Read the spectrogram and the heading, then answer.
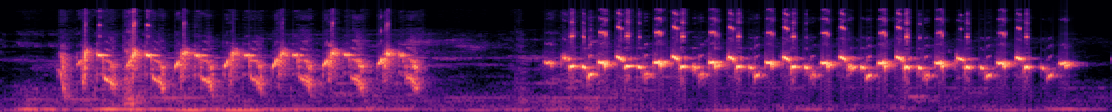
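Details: Yellow-vented bulbul song, used as a lure for other bulbuls: a burst of coarse rattling notes, a short pause, then a fast, bubbling chatter of bright notes lasting nearly three seconds.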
